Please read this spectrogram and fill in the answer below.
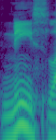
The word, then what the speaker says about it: Nice: So the little town that you were raised in is called Nice. – Yeah. – And Nice. In English, if you read it, it's Nice, like, oh, nice. – Like, yeah. No, nice. Oh, like nice. N-I-C-E.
